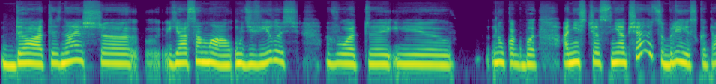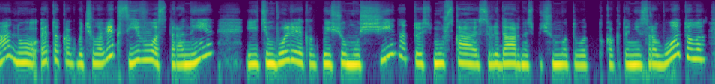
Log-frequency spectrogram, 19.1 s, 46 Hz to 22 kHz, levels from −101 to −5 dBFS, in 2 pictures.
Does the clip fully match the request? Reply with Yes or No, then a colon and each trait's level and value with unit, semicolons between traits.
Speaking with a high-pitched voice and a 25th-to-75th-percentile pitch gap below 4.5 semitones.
Yes: high, 215 Hz; average, 2.7 semitones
